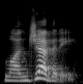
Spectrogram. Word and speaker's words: longevity: Or rather, longevity.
